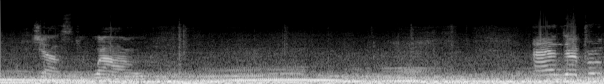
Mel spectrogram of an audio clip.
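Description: The turbocharged engine of a Hyundai i20N hatchback pulls hard under acceleration, a loud, steady interior drone and rumble, while someone talks over it throughout.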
